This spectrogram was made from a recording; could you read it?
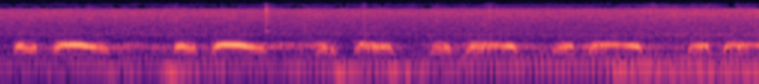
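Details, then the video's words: Young spotted dove of Malaysian stock repeating mellow coos, a clipped note then a longer arched one, pairs spaced about a second apart, over a low background hum. "Cu gáy Malaysia"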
